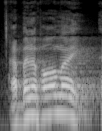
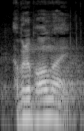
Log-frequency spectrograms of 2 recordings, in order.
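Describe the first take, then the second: First: I've been up ALL night, ALL pushed louder; emphasis added. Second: Said in the usual way. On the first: Retold or imitated. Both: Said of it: "emphasis added".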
